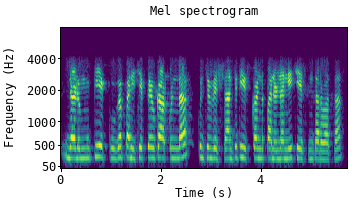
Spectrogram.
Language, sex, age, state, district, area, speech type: Telugu, female, 30-45, Andhra Pradesh, East Godavari, rural, conversation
